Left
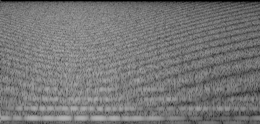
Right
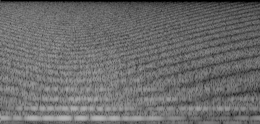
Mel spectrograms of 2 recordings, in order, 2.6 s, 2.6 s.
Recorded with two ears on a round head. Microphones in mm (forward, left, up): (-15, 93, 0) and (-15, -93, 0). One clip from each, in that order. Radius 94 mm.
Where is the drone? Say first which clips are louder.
Left 3 dB; 20° left (ahead or behind); by 2.6 s 30° left (ahead or behind).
